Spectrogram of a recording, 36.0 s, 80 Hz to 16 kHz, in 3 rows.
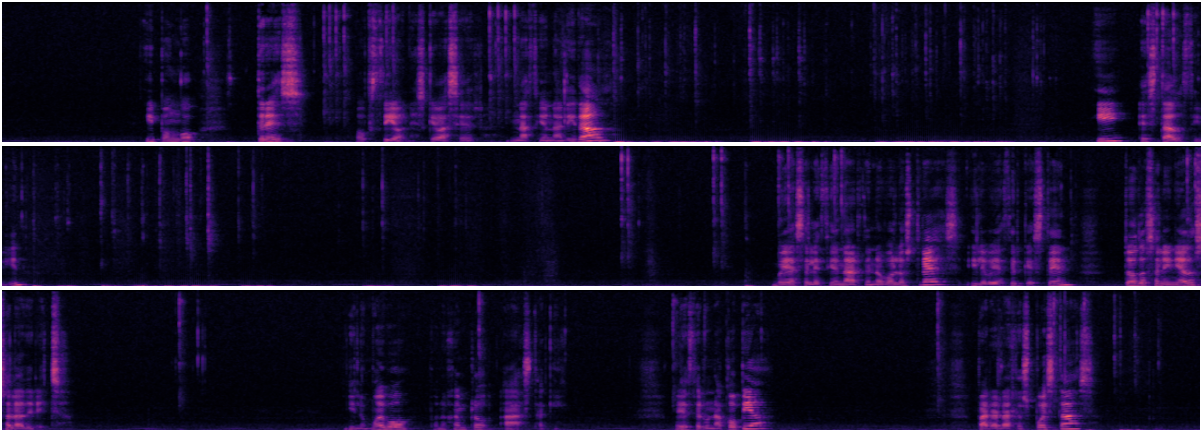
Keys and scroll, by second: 6.1 shift+n, 6.5 shift+c, 12.5 shift+e, 35.2 alt+shift+super+z.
